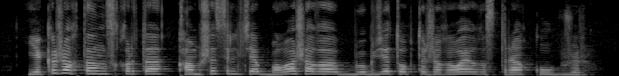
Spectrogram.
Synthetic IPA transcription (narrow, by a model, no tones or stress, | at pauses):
je̞kʲɪʒɑqt̪ɑnəsqəɾt̪əqʰɑmʃəsɪlt̪ebɑlˠɑʃɑʁɑbɵɡʲd̪e̞t̪ʰo̞pt̪əʒɑʁɑlˠɑjʁəst̪əɾɑqʰuəpʒʏɾ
